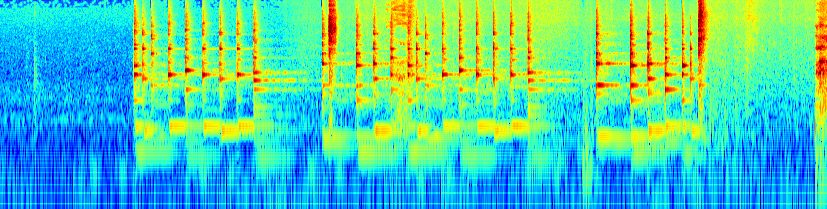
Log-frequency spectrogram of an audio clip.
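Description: Mobile phone ringtone: a tune of short, separate notes starting a couple of seconds in. It plays through twice, then cuts off shortly before the end as the call is answered.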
